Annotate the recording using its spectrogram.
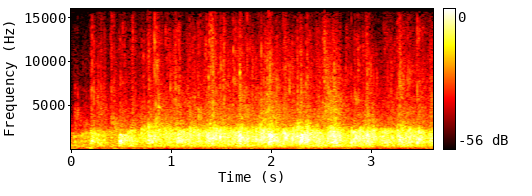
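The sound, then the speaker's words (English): An audience claps steadily throughout as a presenter walks up, a dense wash of many hands at moderate volume with no voices standing out, sustained evenly from start to finish. “I just like a little applause when I walk up.”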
